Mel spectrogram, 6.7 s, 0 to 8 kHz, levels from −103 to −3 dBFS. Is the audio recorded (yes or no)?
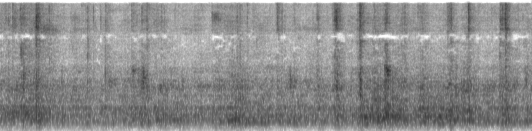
no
